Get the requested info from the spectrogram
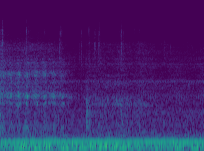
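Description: A steady low hum with an even faint hiss, and one faint click a little under a second in.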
